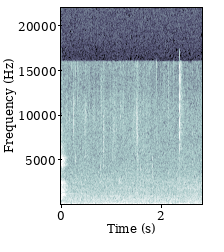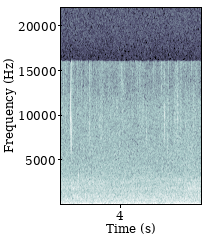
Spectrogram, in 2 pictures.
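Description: rain falling

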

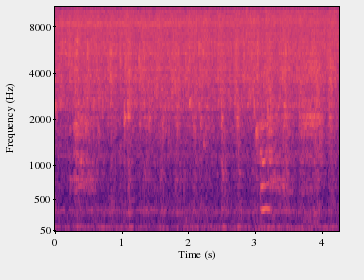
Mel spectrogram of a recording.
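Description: shower water running

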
